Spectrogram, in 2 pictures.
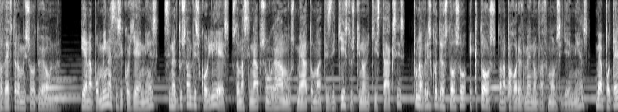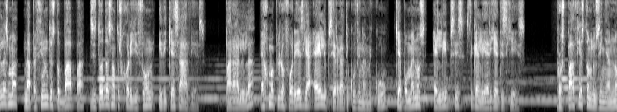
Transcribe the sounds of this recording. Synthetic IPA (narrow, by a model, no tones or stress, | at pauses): t̪o̞ðe̞ft̪e̞ɾo̞miso̞t̪ue̞o̞nɐ | iɐnɐpo̞minɐst̪isiko̞ʝe̞nie̞sːinɐnd̪usɐnðisko̞lie̞sːt̪o̞nɐsinɐpsuŋɣɐmuzme̞ɐt̪o̞mɐt̪izðicist̪uscino̞nicist̪ɐksispunɐvɾisko̞nd̪e̞o̞st̪o̞so̞e̞kt̪o̞st̪o̞nɐpɐɣo̞ɾe̞vme̞no̞nvɐθmo̞nsiɲɟe̞niɐsme̞ɐpo̞t̪e̞le̞zmɐnɐːpe̞fθinond̪e̞st̪o̞bɐpɐzit̪o̞nd̪ɐznɐt̪usxo̞ɾiʝiθuniðice̞sɐðie̞spɐɾɐlilɐe̞xume̞pliɾo̞fo̞ɾie̞zʝɐʔe̞lipsie̞ɾɣɐt̪ikuðinɐmikuce̞ːpo̞me̞no̞se̞lipsisːt̪iŋɡɐlie̞ɾʝiɐt̪izʝis | pɾo̞spɐθiest̪o̞nluziɲɐno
